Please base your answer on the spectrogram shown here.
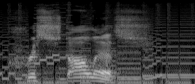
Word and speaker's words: Crystalis: on television for this game the announcer says cristalis pronounced as such although that's that's sort of a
